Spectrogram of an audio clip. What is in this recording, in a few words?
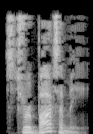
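"strabotomy", British English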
